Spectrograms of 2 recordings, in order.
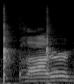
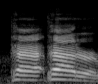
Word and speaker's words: Patter: Okay, so it's like ladder, but patter, right?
